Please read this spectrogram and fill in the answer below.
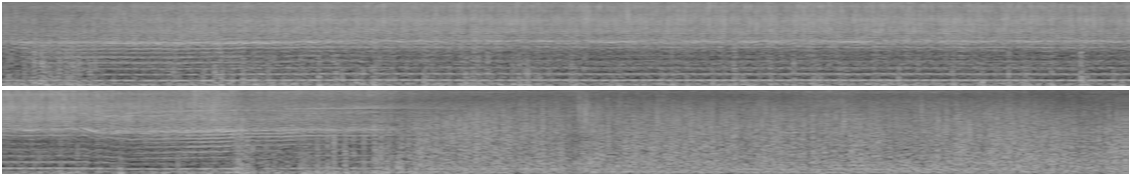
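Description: Drone propellers humming steadily over wind noise on the microphone; the pitch dips slightly about eight seconds in and the hum fades out about two seconds later, leaving the wind rumble.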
